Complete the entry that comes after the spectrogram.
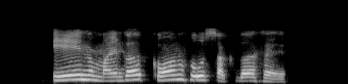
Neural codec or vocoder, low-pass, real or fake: codec, 16 kHz, 1.1 kbps, Voila-Tokenizer; 5.4 kHz; fake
